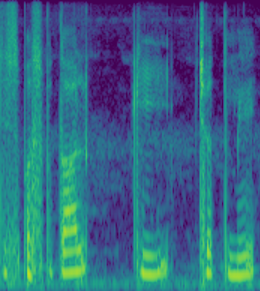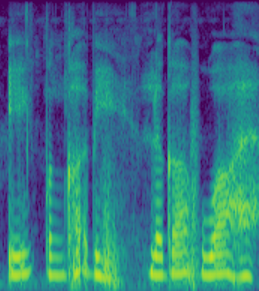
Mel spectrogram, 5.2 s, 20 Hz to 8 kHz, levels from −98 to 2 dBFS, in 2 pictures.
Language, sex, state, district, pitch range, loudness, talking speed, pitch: Hindi, female, Uttar Pradesh, Saharanpur, 190-215 Hz, -17 LUFS, 125 wpm, 195 Hz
